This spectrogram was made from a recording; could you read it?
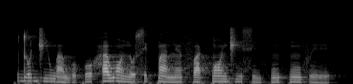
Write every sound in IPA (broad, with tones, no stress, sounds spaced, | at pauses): d o˦ d͡ʒ i˧ w ã˨ w o˨ k o˧ h a˦ w ɔ̃˦˨ n o˨˦ s e˦ k͡p ã˦˨ n ɛ̃˧ f a˧ k͡p ɔ̃˦ d͡ʒ i˦˨ s i˨ f ũ˨˦ k͡p ũ˧ f e˨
